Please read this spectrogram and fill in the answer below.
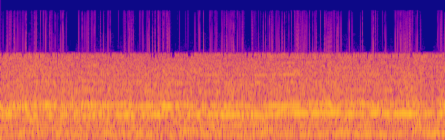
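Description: Live heavy metal band playing through loud amplification, with one long held high note carried over the full band.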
